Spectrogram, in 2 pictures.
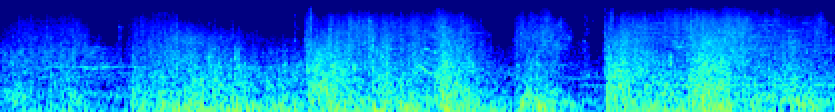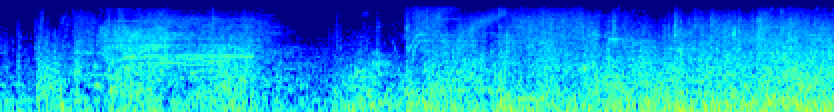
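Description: Magic spells crackle and burst in a fast, busy fight.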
